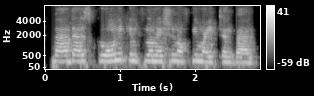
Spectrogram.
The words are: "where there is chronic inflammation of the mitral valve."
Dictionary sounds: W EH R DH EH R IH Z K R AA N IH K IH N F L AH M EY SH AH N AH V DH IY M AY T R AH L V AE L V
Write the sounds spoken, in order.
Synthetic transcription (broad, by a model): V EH R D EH R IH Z K R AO N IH K IH N F L AH M EY SH AH N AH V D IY M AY T AH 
